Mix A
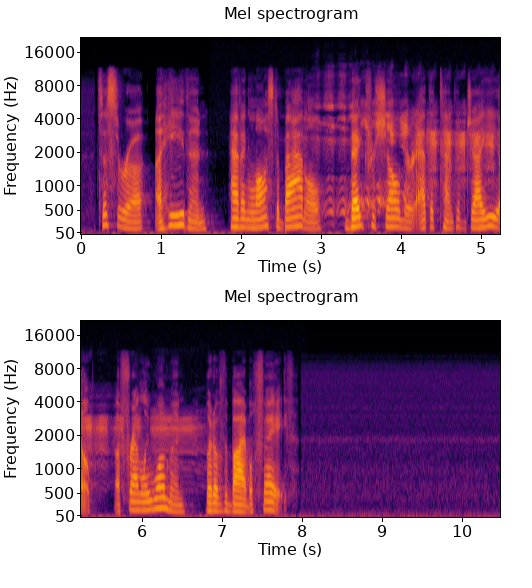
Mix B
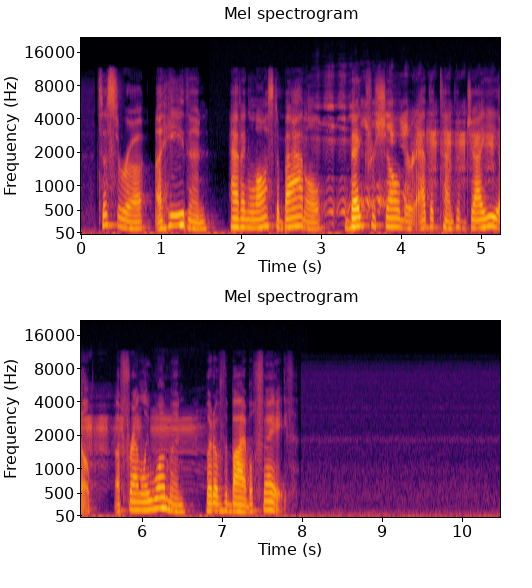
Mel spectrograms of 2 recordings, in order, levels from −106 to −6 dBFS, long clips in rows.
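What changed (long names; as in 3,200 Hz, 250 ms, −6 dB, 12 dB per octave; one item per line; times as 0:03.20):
speech: add mains-hum notches 50/100/150/200 Hz
master: add low-shelf EQ 470 Hz +11.5 dB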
